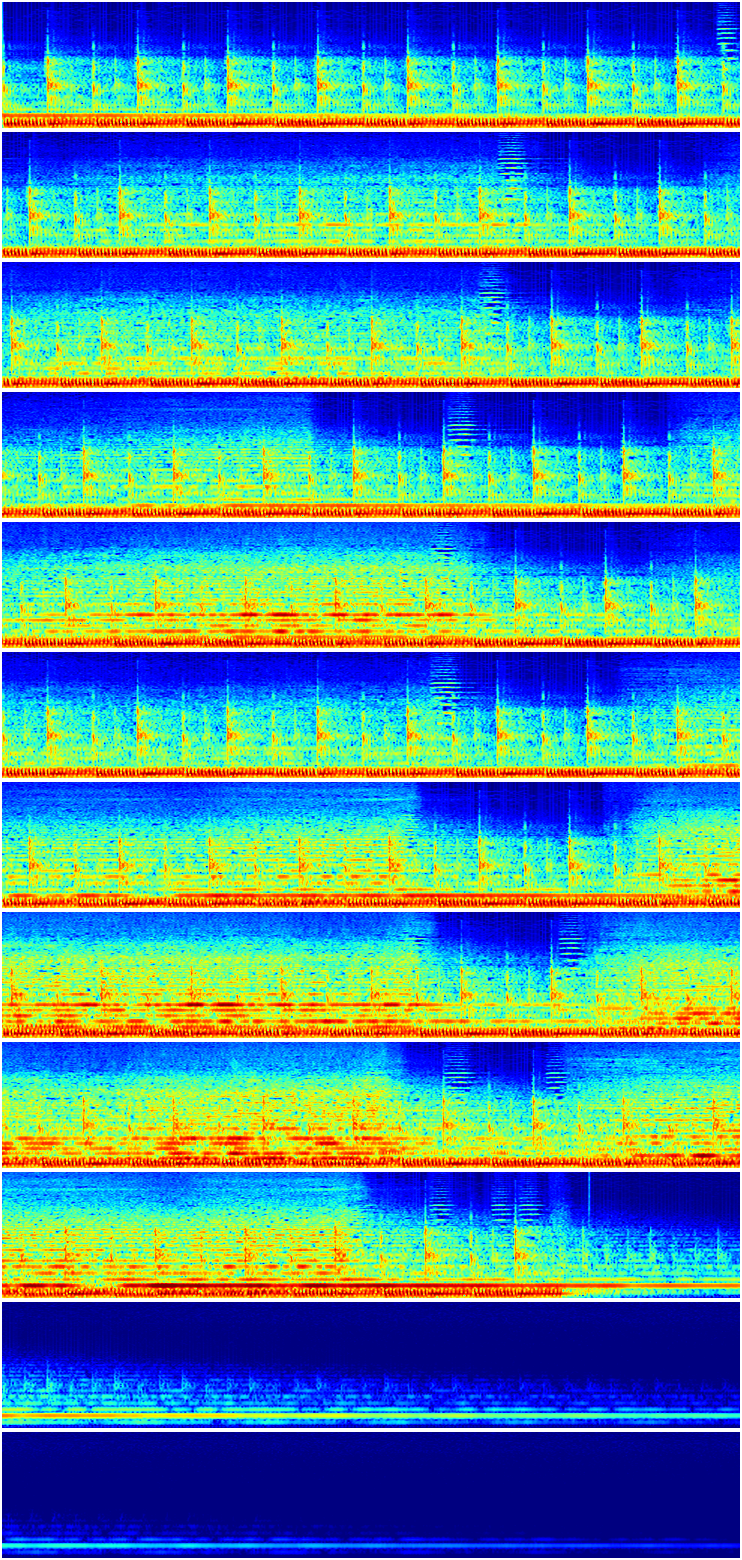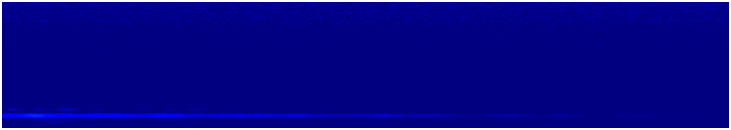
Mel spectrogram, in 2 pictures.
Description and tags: Dangerous City
danger sound for videos and games scenes
Danger, effect, fx, game, movie, sfx, sound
